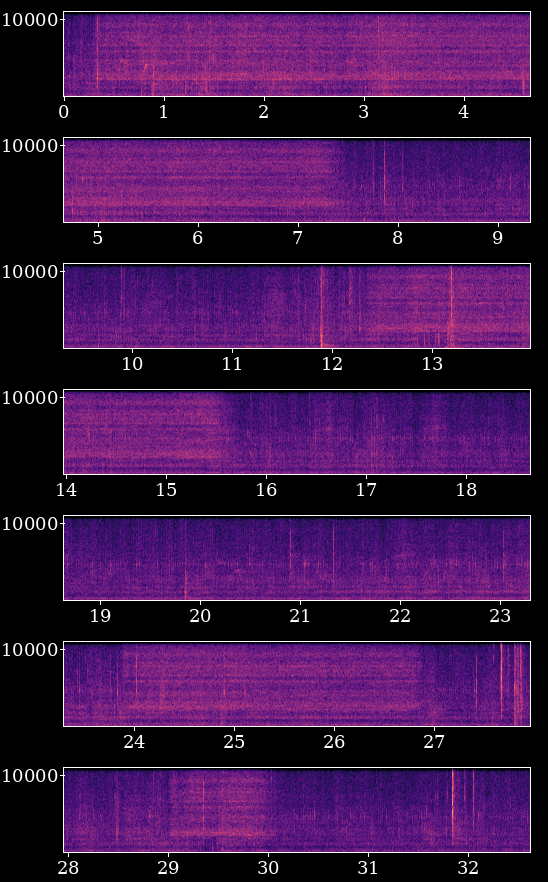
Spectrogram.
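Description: Mountain bike rolling along a dirt forest trail: steady tyre and frame noise, with a high hiss that comes and goes in stretches. There are two sharp knocks a little under halfway through as the bike hits bumps, and a lighter one near the end.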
